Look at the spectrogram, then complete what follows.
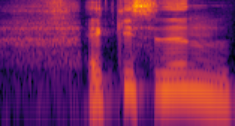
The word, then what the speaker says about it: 엑기스: 엑기스라는 표현 많이 나오죠 엑기스는 동물이나 식물 등 천연의 약물을 농축시킨 의약품이나 농축액 또는 추출물을 의미하는 말인데요 영어의 엑스트랙트란 말에서 나왔습니다 일본인들이이 말에서 앞부분에 x 부분만을 따서 그들이 발음하기 편하게 엑기스라는 형태로 변형시킨 것인데 우리말 표현으로는 진액이라는 한자어가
